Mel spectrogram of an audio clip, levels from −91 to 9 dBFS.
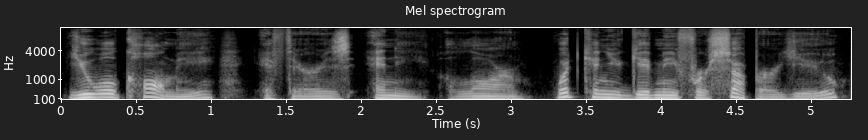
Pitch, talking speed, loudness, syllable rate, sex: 125 Hz, 180 wpm, -19 LUFS, 4.6 syllables/s, male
